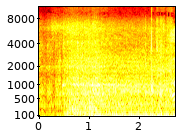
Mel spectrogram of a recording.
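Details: Freightliner Cascadia with a straight-piped Detroit 60 Series diesel, cold start in neutral: catches after a brief crank and settles into a deep, steady, loud idle through the straight pipes; clean, normal cold start.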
